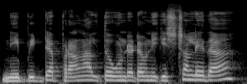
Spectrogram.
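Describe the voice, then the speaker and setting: A woman's voice: mid-range voice, brisk, darkish tone, lightly acted. A woman voicing a cruel rich man who threatens a servant, in a storybook reading. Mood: menacing. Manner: menacing, contemptuous.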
